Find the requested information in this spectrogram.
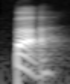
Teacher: This is a voiced sound because when you feel your throat, you will feel the vibration.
